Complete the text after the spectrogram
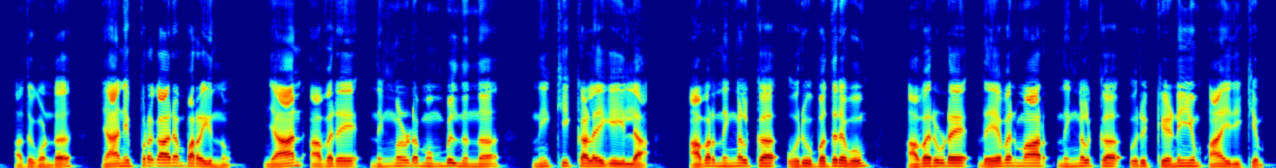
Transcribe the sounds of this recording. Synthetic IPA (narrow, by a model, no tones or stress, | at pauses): ɐðuɣo̞ɳɖɨ | ɲaːniprɐɣaːɾɐmpɐrɐjunːu | ɲaːnɐʋɐɾe̞niŋːɐɭuɽe̞mumbilninːɨ | niːkːikʲːɐɭɐjɣɐjilːɐ̰ | ɐʋɐrniŋːɐɭkɨo̞ɾuːbɐd̪ɐɾɐʋum | ɐʋɐɾuɽe̞d̪e̞ːʋɐnmaːrniŋːɐɭkɨo̞ɾukeɳijumaːjiɾikʲːum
